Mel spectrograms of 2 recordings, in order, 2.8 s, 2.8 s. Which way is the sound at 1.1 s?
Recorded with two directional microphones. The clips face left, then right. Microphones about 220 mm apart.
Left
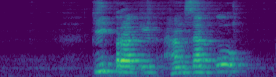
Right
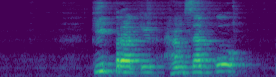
15° right (ahead or behind).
